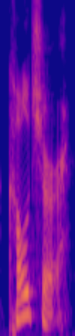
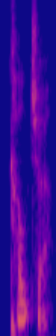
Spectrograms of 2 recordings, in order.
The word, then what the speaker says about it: culture: culture culture culture culture culture i love it i love the american accent that strong r at the end culture because in english culture culture british english we don't pronounce the r culture culture great so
